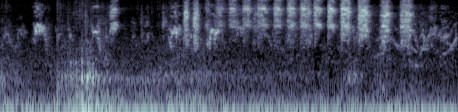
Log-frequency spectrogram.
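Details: Budgerigars in an aviary, singing and playing; warbled chatter gives way to a fast run of bright, evenly pulsed chirps near the end, with a low steady hum beneath.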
